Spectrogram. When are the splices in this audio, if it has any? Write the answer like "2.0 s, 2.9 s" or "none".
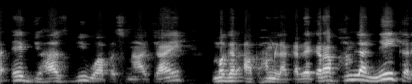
none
